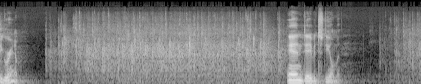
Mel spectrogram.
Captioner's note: applause; applause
